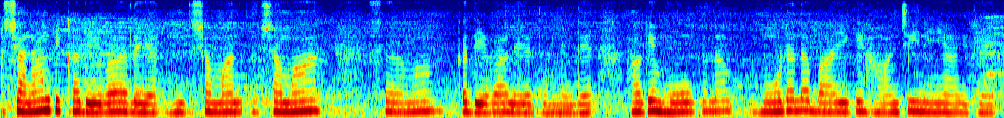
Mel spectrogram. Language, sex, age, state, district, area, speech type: Kannada, female, 18-30, Karnataka, Mandya, rural, spontaneous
